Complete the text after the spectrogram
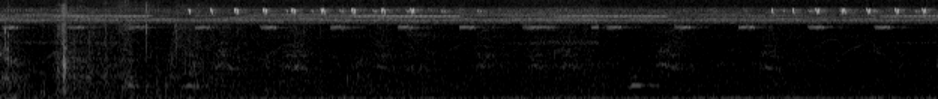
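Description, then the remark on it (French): Frogs calling at night in a steady chorus: quick, evenly spaced high chirps come in bursts over a continuous shrill drone and a faint low hum, with no one speaking. “Quoi, le truc là hein ouais, des, grenouilles.”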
